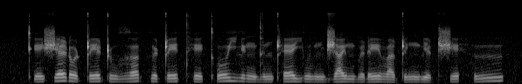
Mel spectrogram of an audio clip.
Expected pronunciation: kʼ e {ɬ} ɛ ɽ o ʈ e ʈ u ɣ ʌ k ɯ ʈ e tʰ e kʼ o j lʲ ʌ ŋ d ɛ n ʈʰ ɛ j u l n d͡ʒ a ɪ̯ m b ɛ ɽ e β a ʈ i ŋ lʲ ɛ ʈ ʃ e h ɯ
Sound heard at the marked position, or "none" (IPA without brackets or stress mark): ʃ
